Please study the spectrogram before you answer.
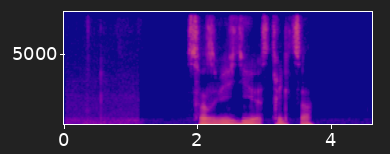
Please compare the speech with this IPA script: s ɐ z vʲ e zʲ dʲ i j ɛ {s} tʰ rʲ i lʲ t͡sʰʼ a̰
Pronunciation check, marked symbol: correct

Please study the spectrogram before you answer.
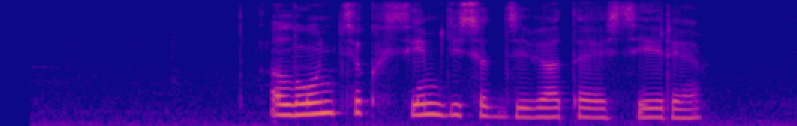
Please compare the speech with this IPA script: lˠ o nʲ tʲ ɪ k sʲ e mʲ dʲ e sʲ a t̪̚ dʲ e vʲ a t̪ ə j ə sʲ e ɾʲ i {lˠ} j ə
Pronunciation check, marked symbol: incorrect: none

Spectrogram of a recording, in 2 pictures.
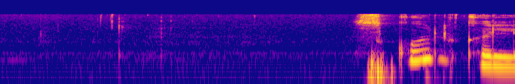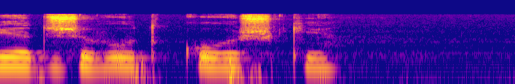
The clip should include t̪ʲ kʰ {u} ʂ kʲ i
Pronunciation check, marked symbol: incorrect: ɔ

